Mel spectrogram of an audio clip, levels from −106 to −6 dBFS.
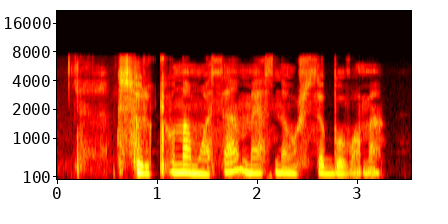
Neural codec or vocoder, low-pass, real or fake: none; 7.2 kHz; real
